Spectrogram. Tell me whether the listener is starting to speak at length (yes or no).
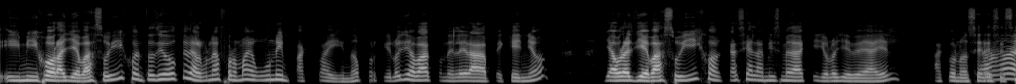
yes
